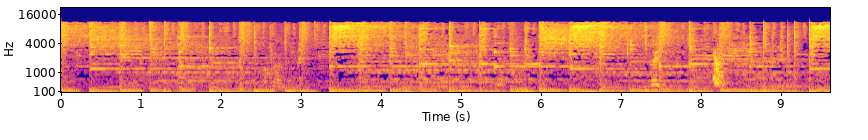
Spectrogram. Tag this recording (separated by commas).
Bow-wow, Animal, Music, Speech, Domestic animals, Dog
